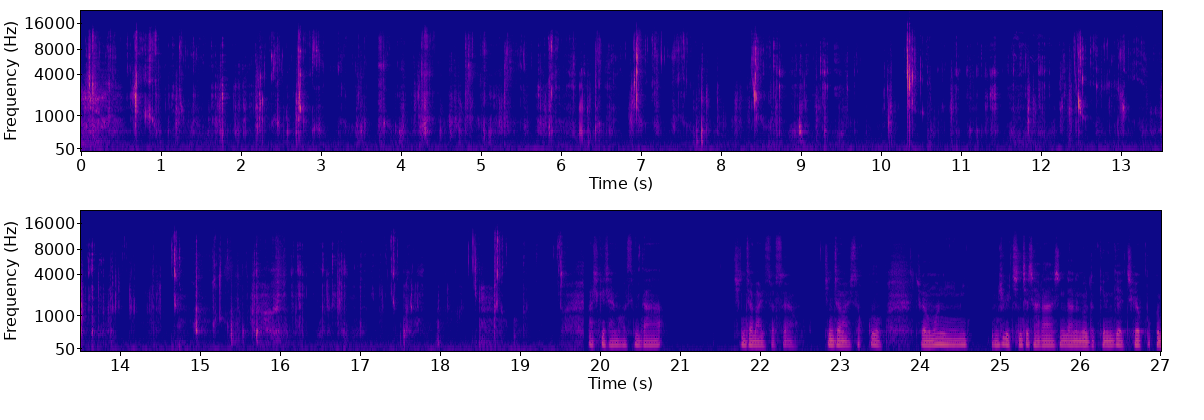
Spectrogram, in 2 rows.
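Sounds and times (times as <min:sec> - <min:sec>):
person chewing crunchy food: 0:00.0 - 0:19.6.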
